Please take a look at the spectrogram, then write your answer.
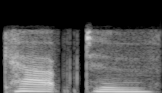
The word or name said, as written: captive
